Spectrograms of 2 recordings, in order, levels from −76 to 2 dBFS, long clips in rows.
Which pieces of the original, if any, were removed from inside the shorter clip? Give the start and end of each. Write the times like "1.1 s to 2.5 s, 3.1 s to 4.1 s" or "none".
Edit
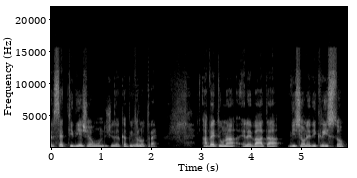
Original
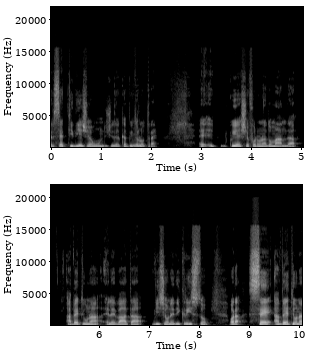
2.9 s to 5.2 s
